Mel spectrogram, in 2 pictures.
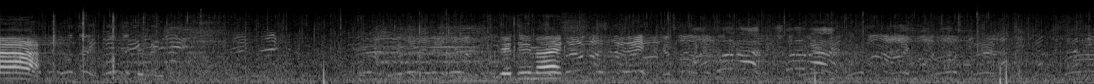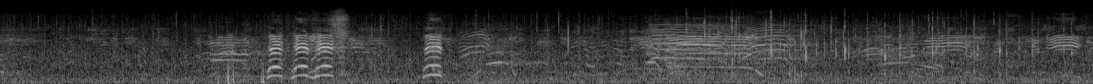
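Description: Young women shout and call out to each other outdoors during a game.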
